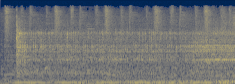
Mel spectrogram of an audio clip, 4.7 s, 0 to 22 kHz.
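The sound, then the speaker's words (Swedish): A drilling machine runs for one minute inside a restaurant, steadily and fairly loud, its low droning hum underneath a constant grinding, whirring mechanical noise that kicks in almost immediately and holds throughout. “Och de skulle köra bordmaskinen 1 minut.”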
